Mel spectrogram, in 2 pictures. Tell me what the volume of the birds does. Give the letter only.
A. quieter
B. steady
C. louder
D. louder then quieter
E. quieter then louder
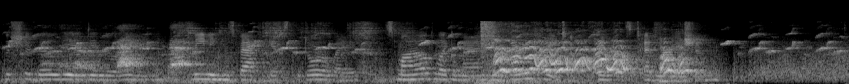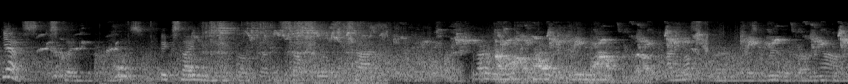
C.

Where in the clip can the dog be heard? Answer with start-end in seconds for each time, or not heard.
0.4-1.9, 4.7-7.0, 8.6-10.7, 13.4-15.1.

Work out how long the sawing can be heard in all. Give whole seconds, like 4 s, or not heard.
4 s.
